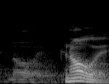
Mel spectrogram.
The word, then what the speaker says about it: Kanawha: I remember and actually have a copy of the Holler String Band record on, however it's pronounced, Kanawha? Kanawha, yeah.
